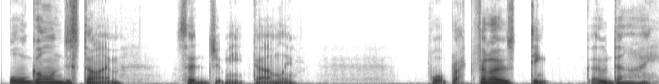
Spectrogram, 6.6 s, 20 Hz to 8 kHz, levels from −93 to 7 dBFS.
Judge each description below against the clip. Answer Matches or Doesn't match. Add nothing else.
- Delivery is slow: Matches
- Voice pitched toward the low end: Matches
